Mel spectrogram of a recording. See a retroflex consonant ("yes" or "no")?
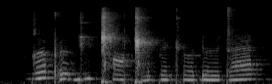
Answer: yes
